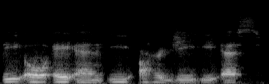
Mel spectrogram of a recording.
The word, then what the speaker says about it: Boanerges: I need to learn how to pronounce this word. B O A N E R G E S.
